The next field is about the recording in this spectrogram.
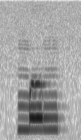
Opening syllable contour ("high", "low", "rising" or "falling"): high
